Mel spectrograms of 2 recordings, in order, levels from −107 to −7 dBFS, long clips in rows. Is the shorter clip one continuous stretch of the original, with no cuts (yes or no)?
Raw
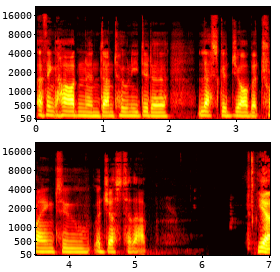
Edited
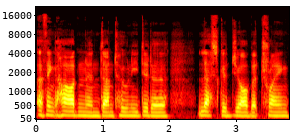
yes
